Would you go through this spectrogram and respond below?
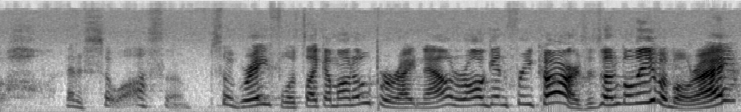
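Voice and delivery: high, giddy, over the top gush; mock gushing. Mary as she did not react, mocked as a gushing game-show winner. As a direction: gush like an Oprah guest getting a free car. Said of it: "And she didn't go".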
